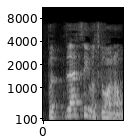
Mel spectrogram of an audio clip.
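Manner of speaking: normal talking voice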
